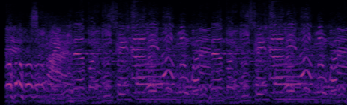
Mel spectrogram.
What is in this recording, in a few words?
Inner Groove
